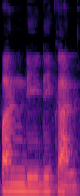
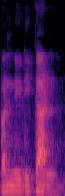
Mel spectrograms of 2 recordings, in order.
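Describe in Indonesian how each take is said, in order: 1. Bibir menutup rapat pada p. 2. Bibir menutup rapat pada p.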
